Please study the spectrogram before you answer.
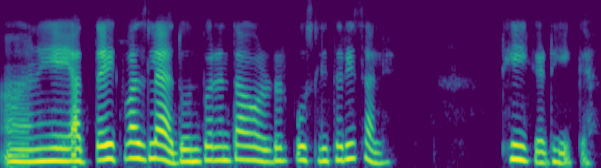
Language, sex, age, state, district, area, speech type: Marathi, female, 18-30, Maharashtra, Sangli, urban, spontaneous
